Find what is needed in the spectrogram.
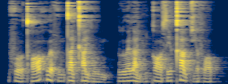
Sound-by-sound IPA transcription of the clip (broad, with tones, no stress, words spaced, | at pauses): foː˧˩t̪ʰɔː˧˥hu˥˨ə̯fu˧m t̪a˥˨jkʰa˥˨jluː˧˩m | lu˧˥ə̯ la˧˩j ʋi˧˥kɔː˧si˧˥ə̯kʰa˥˨w t͡ɕi˧˥ə̯fɔː˧˥p̚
